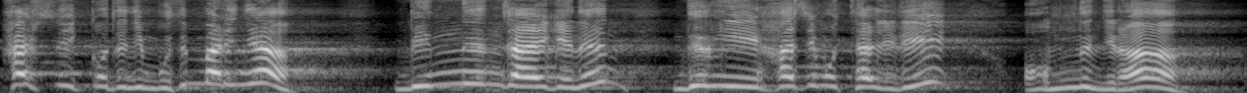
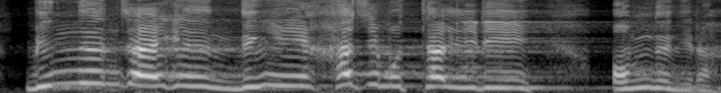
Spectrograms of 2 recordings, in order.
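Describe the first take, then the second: First: Higher, louder solemn proclamation, slowing on the end; Jesus' rebuke. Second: Said in the usual way. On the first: Acted. Jesus answers the doubting father with a louder, solemn rebuke. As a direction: declare it with authority. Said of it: "예수께서 이르시되". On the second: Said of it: "암송하고 암송했던 말씀".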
